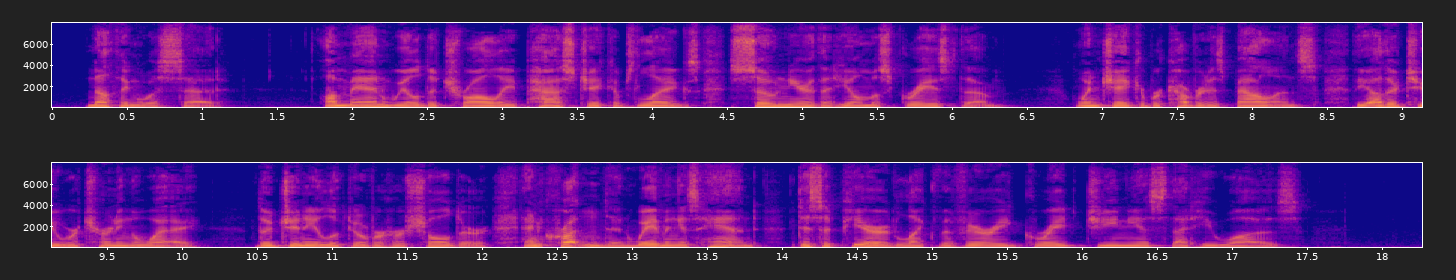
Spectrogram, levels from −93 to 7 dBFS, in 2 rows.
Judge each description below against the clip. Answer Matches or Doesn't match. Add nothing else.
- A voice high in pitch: Doesn't match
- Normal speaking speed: Matches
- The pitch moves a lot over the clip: Doesn't match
